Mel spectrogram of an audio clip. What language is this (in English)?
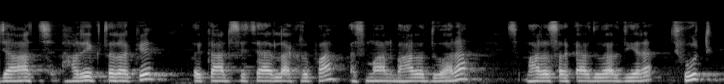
Maithili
